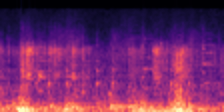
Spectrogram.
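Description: Low, steady rumble of a moving van heard inside the cab, with a few short knocks.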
